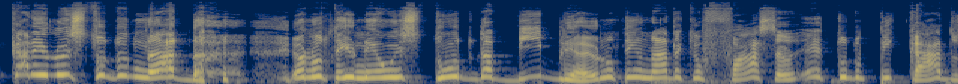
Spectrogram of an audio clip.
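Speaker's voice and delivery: high, loud retold disclaimer; emphatic protest. Retells protesting against her praise.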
